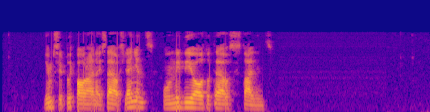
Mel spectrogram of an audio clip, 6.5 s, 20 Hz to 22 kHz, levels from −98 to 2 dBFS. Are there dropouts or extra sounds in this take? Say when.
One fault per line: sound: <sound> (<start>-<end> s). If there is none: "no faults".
no faults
